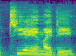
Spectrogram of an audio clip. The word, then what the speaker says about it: TAMID: There's one, TAMID. How do you pronounce that?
